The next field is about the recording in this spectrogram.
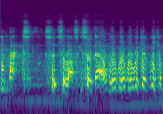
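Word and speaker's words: Maks: look at his name, it hasn't got an X in it, so how can you call him Max? Because it's a very unique spelling. It's spelled M-A-K-S, so let's go down that road. We'll go with Max Zalaski for the rest of the weekend, but then we've also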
